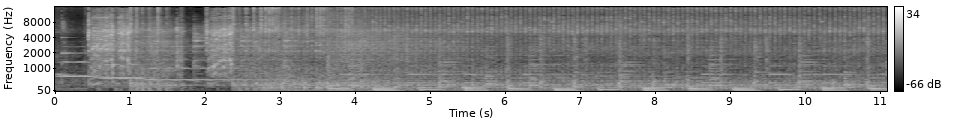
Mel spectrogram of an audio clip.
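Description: A 150cc Vento Corsa scooter engine cranks and catches, then settles into a steady, loud, close-up idle with a rapid pulsing beat that continues to the end, no voices over it.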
